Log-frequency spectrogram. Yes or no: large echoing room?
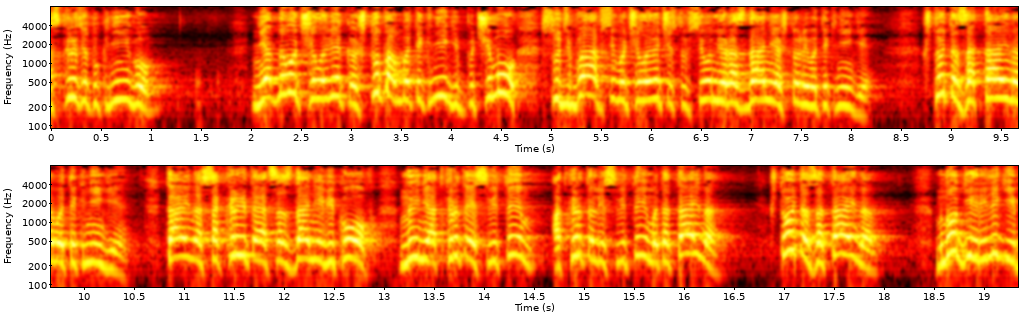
yes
